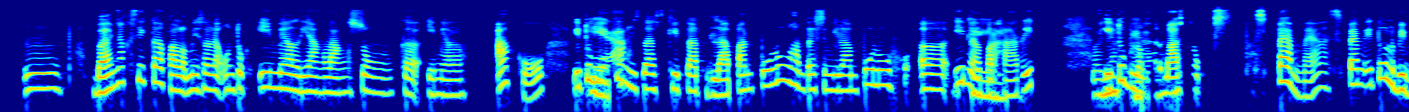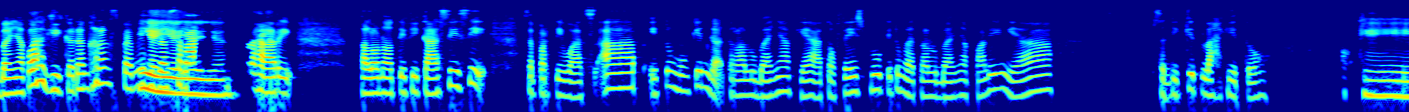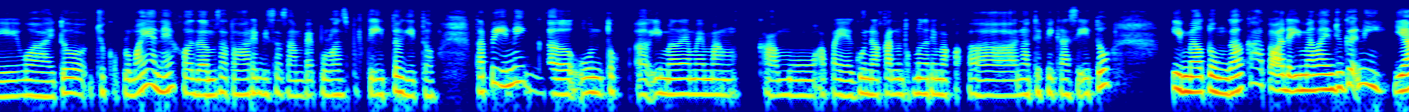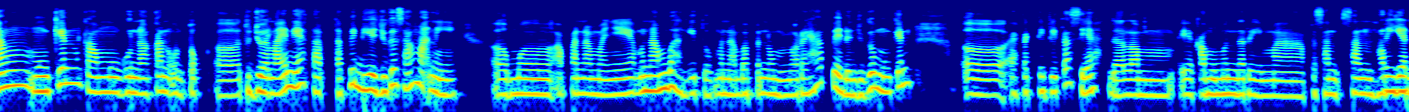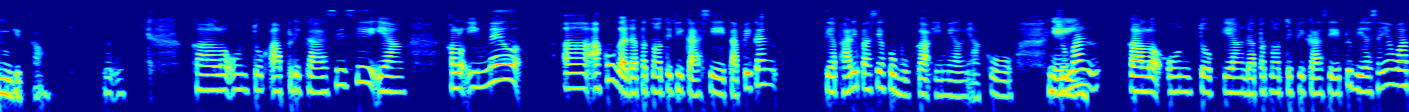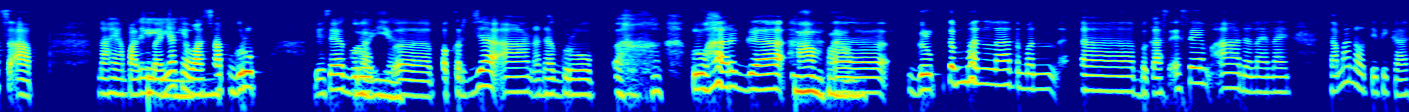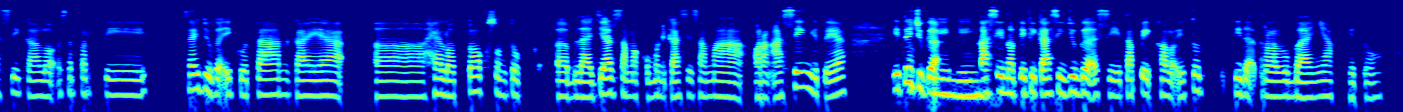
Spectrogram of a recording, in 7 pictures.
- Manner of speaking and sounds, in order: "sampe" said as "hampe"; tapping; chuckle
- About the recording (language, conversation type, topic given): Indonesian, advice, Bagaimana cara mengurangi tumpukan email dan notifikasi yang berlebihan?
